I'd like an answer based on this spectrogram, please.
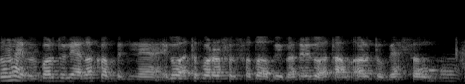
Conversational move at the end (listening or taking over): taking over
